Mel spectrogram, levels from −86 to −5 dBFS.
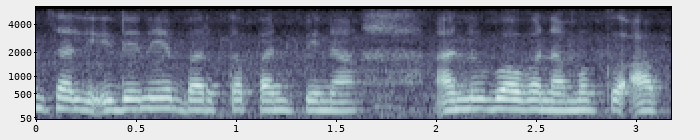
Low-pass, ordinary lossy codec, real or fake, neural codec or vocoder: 5.4 kHz; none; real; none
